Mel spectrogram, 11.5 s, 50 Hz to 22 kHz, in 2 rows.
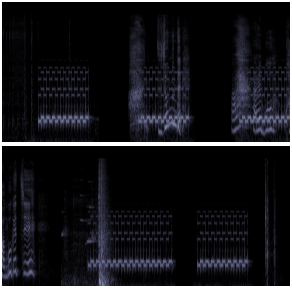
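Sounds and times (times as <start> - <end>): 
telephone ringing: 0.7 - 1.8, 2.7 - 3.8, 4.8 - 5.8, 7.5 - 10.8
speech: 5.8 - 6.6.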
